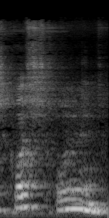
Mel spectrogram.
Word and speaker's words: Skrødstrup: SKRO-6-strøen, altså Skrøstrøen, vil jeg udtale det.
